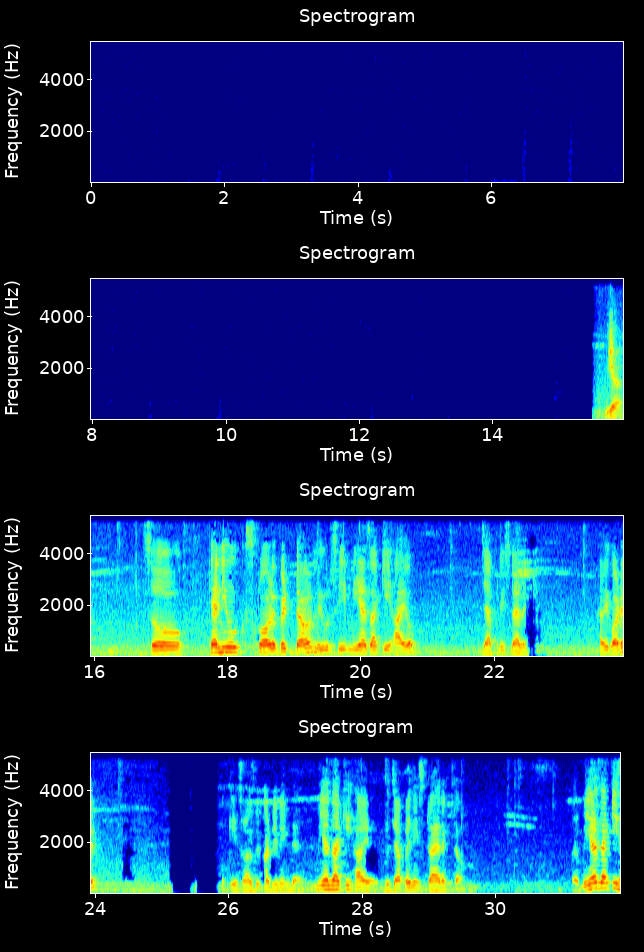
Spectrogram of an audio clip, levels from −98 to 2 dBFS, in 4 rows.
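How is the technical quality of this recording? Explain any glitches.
The technical quality holds up, with no glitches to explain anywhere in the recording.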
